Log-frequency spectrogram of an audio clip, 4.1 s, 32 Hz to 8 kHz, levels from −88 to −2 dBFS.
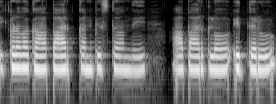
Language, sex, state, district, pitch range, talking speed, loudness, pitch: Telugu, female, Andhra Pradesh, Chittoor, 200-215 Hz, 130 wpm, -16 LUFS, 205 Hz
